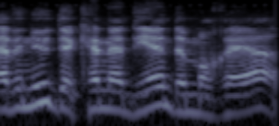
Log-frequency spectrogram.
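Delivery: clumsy, butchered, put-on French accent. Reading a Montreal street name in their best French accent: put-on French accent. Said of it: "I'm going to try this in my best French accent".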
